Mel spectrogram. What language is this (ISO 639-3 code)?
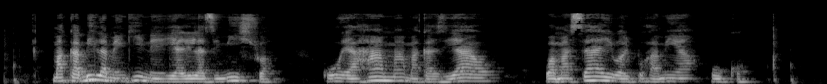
swa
